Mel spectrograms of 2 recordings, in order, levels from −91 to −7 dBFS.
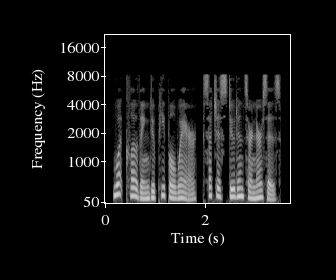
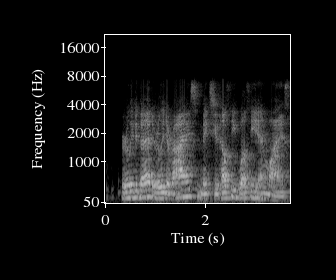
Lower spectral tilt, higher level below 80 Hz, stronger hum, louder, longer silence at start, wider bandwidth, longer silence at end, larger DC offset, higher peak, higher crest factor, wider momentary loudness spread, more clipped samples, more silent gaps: about the same, -5.5 dB/octave vs -5 dB/octave; about the same, -66 dBFS vs -70 dBFS; neither; first, -30 LUFS vs -35 LUFS; second, 0.15 s vs 0.35 s; first, 8.8 kHz vs 7.8 kHz; first, 0.2 s vs 0 s; neither; first, -16 dBFS vs -20 dBFS; about the same, 14 dB vs 16 dB; about the same, 6 LU vs 6 LU; neither; first, 1.85-1.94 s vs none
